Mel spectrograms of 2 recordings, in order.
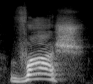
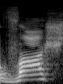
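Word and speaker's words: vache: french what's the word for cow huh yes vosh we're gonna go vosh the cow in norwegian what's the words for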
